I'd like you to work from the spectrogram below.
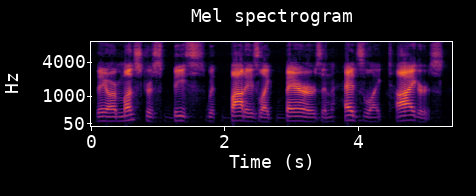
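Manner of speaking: a big beast describing monsters, slowly; lion voice. Acted. The lion tells Dorothy about the Kalidas, slow lion voice. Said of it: "replied the lion".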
